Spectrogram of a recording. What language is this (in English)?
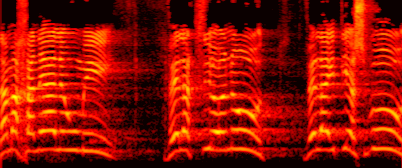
Hebrew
